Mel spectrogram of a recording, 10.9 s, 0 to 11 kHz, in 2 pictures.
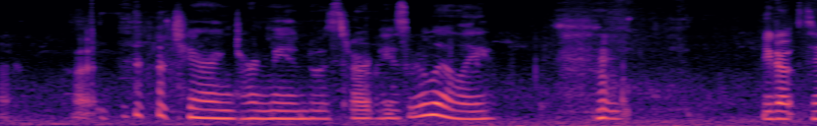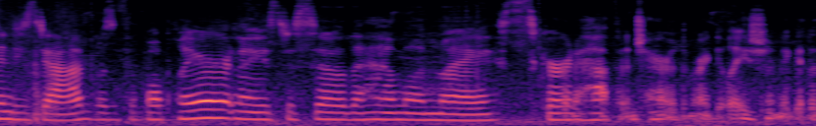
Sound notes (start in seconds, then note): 3.7 chuckles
